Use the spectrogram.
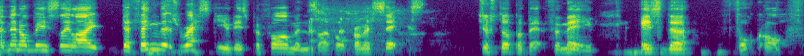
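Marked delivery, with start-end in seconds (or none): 7.3-8.0 ridiculously deep, very low, soft voice. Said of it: "done in that kind of voice".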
